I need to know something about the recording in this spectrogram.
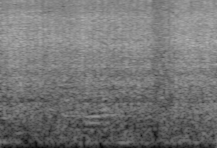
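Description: Dense, steady clatter of many press cameras' shutters firing in rapid bursts.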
